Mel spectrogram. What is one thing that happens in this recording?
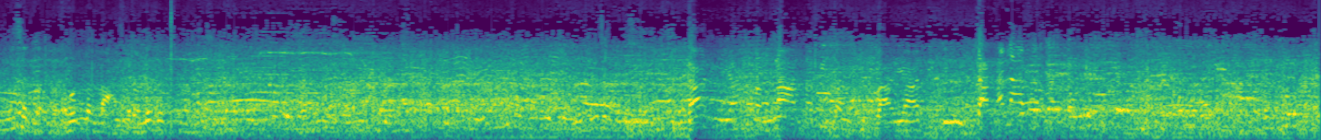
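A large crowd murmurs and cheers outdoors.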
